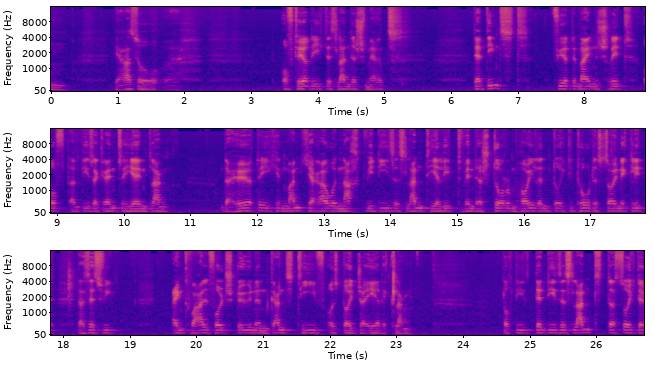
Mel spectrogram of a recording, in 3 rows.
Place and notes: billmuthausen - im freien
Produktion: Deutschlandradio Kultur/Norddeutscher Rundfunk 2009
Bad Rodach, Germany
